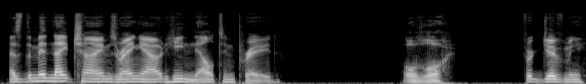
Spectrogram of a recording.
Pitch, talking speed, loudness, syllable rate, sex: 115 Hz, 145 wpm, -17 LUFS, 4.8 syllables/s, male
